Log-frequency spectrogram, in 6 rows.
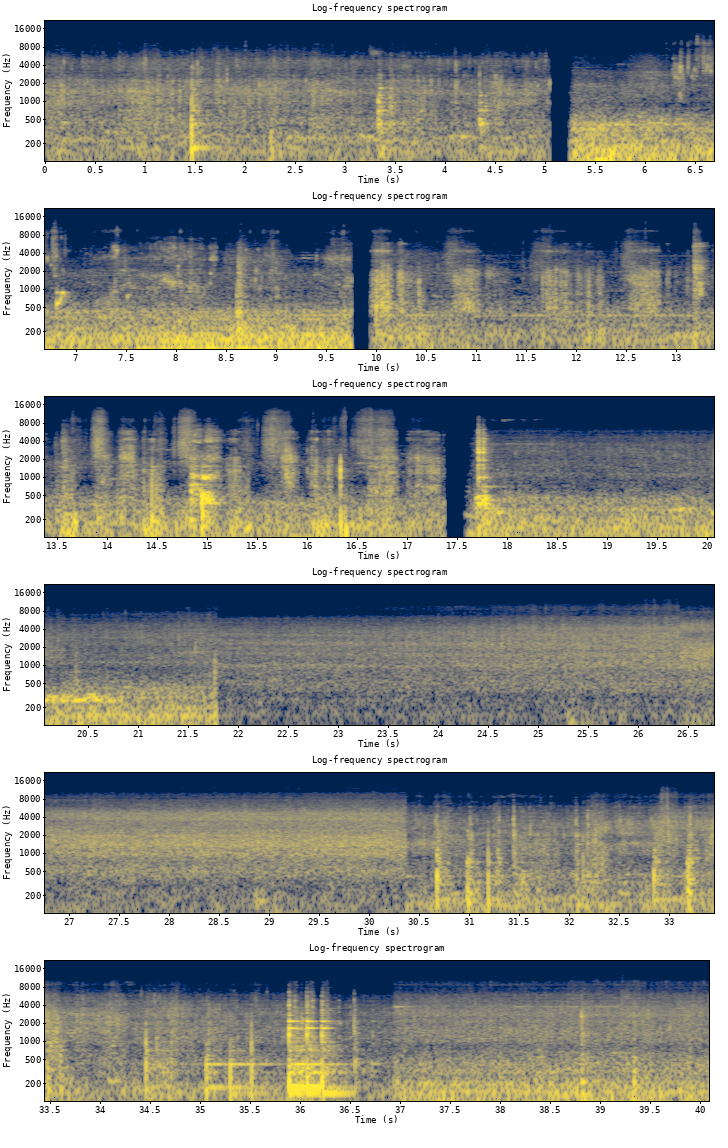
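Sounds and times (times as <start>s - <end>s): chicken sizzling in oil: 0.0s - 5.1s, 21.6s - 40.0s
spatula clattering and scraping: 10.0s - 17.4s, 30.6s - 36.8s.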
